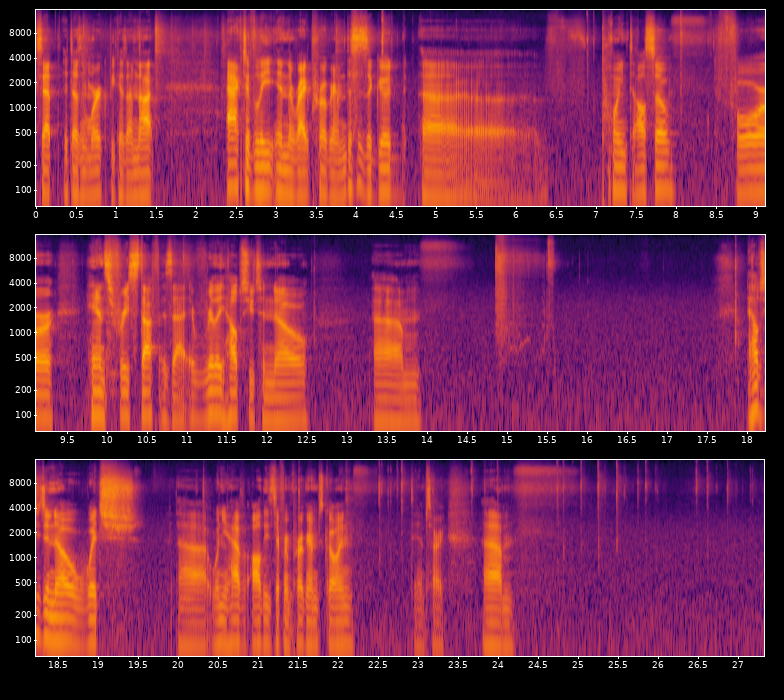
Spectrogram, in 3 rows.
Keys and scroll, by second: 4.3 super+space, 24.0 super+a.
